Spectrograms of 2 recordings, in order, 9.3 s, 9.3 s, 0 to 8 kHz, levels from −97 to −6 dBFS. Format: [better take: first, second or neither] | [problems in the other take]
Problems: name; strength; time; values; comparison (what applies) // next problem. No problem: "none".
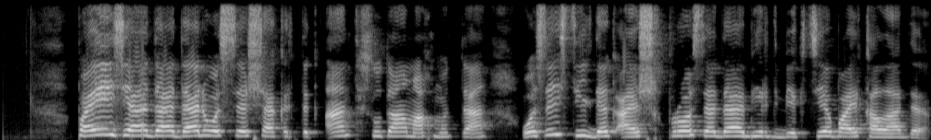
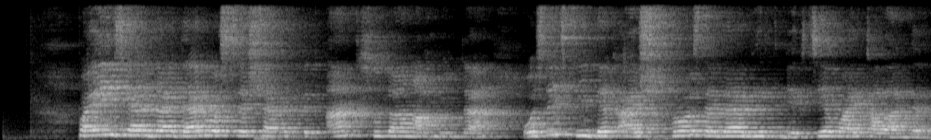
first | room echo; dies away in 1.1 s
